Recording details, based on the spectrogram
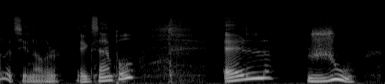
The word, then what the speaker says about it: joue: so you've got this after, but then clearly you don't pronounce it. Okay, elle joue. And then, je skie.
